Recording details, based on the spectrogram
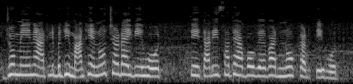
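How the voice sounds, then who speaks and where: A woman's voice: very high-pitched, racing. A woman voicing a kind, regretful elderly mother-in-law in a cartoon, tender and apologetic. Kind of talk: cartoon voice acting. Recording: noisy background hiss.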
